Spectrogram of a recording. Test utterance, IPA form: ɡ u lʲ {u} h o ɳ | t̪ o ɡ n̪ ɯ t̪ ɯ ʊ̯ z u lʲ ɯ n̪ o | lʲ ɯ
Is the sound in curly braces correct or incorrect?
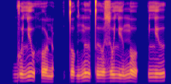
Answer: correct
